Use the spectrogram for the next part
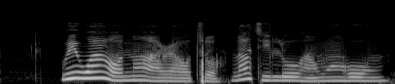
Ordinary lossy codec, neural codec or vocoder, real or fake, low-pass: AAC, 48 kbps; none; real; 7.2 kHz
